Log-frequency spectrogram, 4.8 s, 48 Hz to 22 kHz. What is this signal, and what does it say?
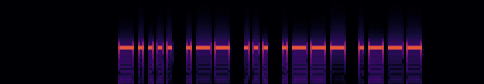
Morse code, heard as a keyed tone, about 25 wpm, 700 Hz. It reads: 6WSJJ
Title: Five Challenging Letter-Number Combinations 25wpm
